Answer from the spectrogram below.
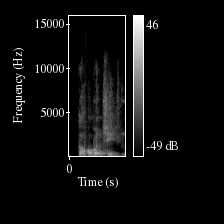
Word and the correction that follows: Djokovic: Ah, Novak Djokovic. Djokovic.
